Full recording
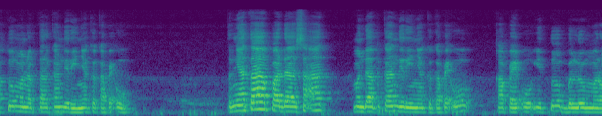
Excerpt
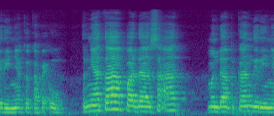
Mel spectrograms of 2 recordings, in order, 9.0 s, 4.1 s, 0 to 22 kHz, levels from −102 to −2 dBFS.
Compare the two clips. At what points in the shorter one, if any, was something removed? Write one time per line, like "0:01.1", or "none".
0:01.1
